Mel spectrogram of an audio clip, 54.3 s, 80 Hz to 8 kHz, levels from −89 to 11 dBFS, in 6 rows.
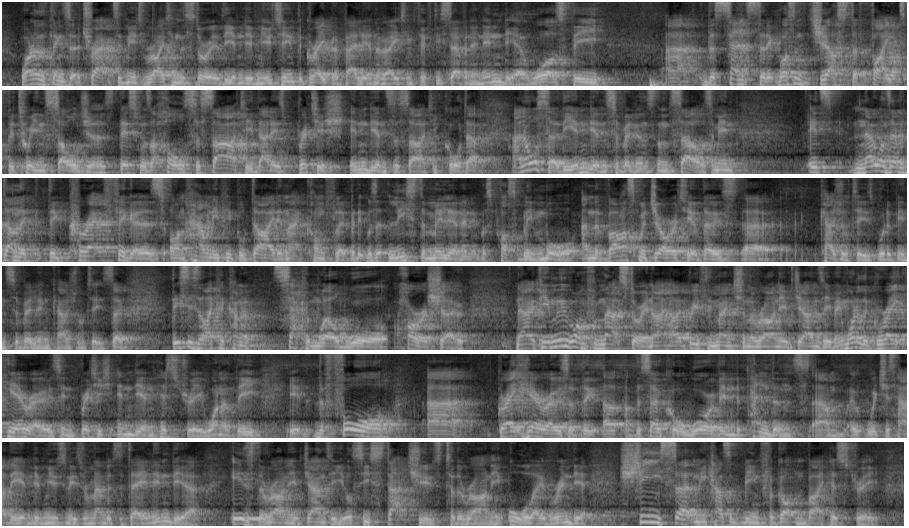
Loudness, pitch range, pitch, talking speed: -23 LUFS, 105-150 Hz, 120 Hz, 205 wpm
